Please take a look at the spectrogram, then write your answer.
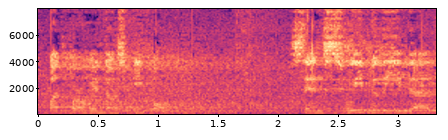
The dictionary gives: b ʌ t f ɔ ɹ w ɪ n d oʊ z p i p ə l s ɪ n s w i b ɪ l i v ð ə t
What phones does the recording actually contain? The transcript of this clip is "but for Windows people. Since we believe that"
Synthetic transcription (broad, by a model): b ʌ t f ɔ ɹ w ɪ n d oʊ s p i p ə l s ɪ n s w i b ɪ l i v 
